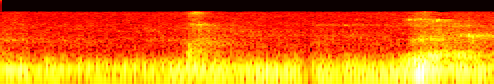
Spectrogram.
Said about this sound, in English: And there's a motorcycle outside.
